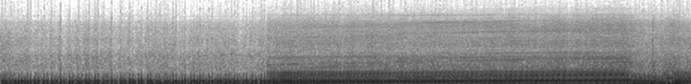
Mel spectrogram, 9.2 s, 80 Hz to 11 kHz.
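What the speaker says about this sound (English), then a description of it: "The rumble of this exhaust. Love my rumbly exhaust." A 2022 Triumph Speed Twin with a Tec exhaust rumbles loudly and close, first a pulsing idle, then a steadier, deeper drone as the revs rise, before it drops back near the end.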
